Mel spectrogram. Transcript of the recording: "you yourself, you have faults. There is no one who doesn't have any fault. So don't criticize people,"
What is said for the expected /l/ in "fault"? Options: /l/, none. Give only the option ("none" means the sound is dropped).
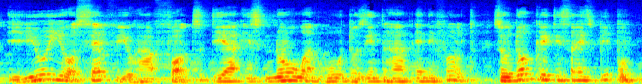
/l/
